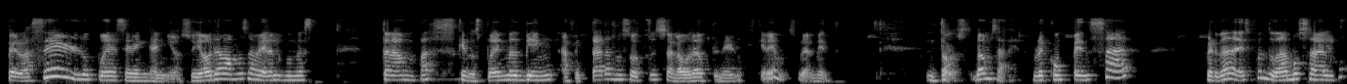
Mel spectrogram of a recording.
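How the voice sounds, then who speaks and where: A woman giving a talk to parents, explaining step by step and answering her own questions. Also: medium pitch.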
